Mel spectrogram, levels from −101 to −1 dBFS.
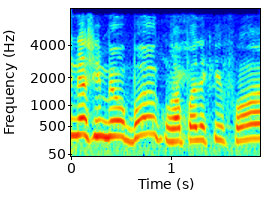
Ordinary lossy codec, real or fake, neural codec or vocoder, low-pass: none; real; none; 7.2 kHz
